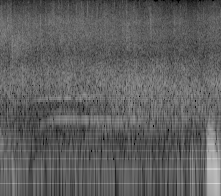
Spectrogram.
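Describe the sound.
A church audience applauds a man called up to speak, a dense, steady wash of many hands clapping throughout, with a brief voice breaking in near the end.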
